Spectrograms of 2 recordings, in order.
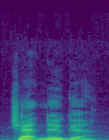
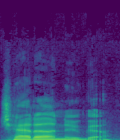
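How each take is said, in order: First: The vowel after the first syllable is dropped. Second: The vowel after the first syllable is pronounced. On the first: The speaker calls it right. "You leave the A out" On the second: The speaker calls it wrong. "not Chattanooga"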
